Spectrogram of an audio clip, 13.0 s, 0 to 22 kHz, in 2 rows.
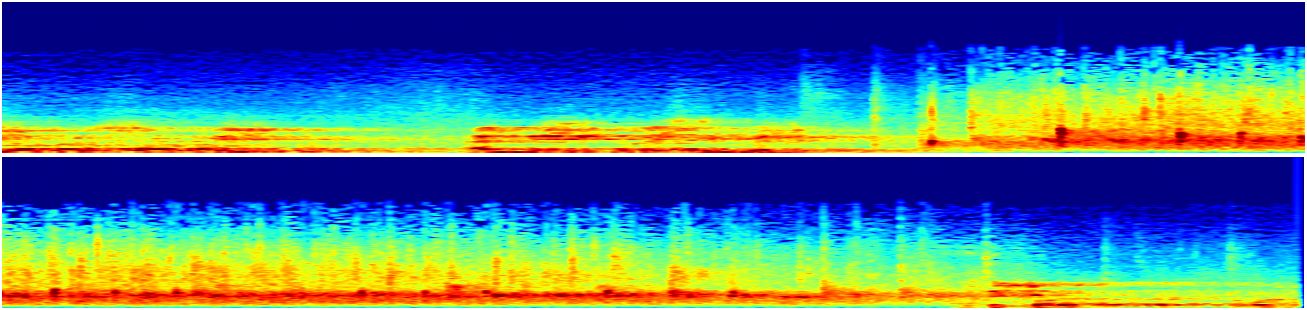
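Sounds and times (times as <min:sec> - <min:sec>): crowd applauding: 0:04.4 - 0:11.8.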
